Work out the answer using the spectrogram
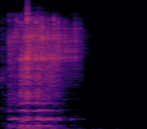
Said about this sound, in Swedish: Då gör vi den här traditionsenliga nio tärningarna som man kan få slå.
